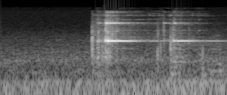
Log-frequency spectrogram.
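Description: A putted golf disc hitting the chains of a metal disc golf basket: a sharp metallic clink about a second in that keeps ringing, then a second, softer jangle of the chains.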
